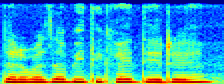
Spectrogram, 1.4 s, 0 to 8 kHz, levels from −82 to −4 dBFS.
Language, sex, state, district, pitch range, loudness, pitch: Hindi, female, Arunachal Pradesh, Longding, 235-245 Hz, -11 LUFS, 245 Hz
